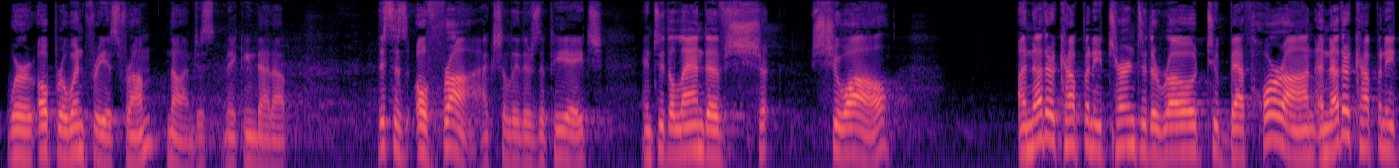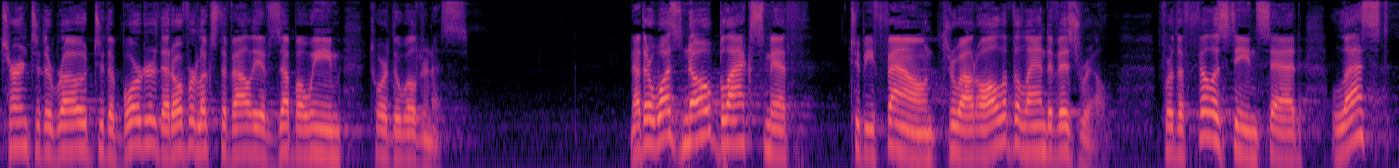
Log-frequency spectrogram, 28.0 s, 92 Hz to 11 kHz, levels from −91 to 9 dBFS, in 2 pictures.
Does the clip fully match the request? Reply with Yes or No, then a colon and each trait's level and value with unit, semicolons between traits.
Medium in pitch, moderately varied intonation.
Yes: medium, 145 Hz; average, 3.9 semitones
